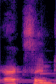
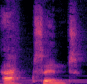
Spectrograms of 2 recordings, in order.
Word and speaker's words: accent: as a noun now if it is a noun you say accent accent the stress come on the first syllable it becomes accent but when it is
